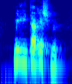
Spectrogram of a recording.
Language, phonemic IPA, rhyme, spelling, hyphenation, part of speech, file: Dutch, /ˌmi.li.taːˈrɪs.mə/, -ɪsmə, militarisme, mi‧li‧ta‧ris‧me, noun, Nl-militarisme.ogg
- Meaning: militarism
